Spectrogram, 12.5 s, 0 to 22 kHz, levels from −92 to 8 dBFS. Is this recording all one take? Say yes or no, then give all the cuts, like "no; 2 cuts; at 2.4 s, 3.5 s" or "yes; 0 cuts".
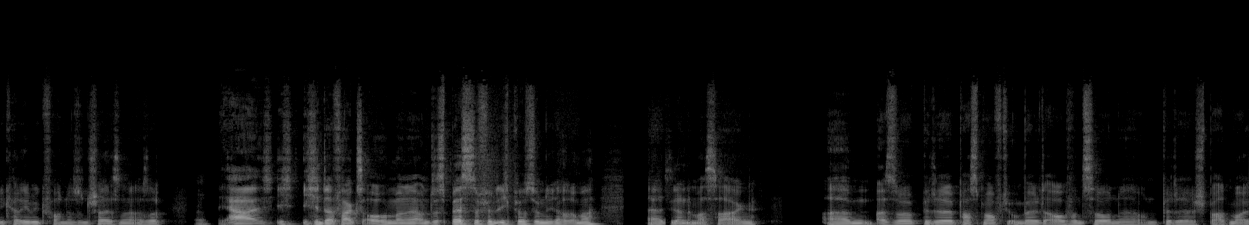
no; 3 cuts; at 2.2 s, 6.7 s, 8.8 s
